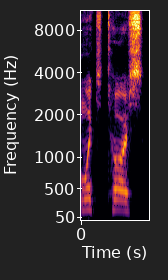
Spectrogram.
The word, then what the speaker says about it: Winterthur: So you grew up in Winterthur, Switzerland. Did I say that right? – Exactly.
